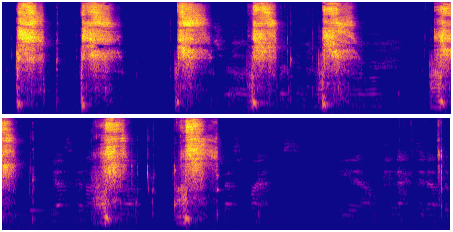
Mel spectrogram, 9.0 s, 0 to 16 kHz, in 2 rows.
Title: 9 sneezes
